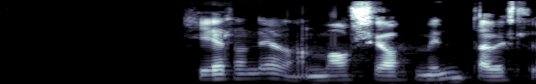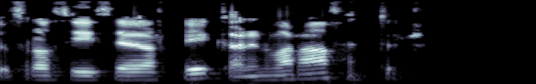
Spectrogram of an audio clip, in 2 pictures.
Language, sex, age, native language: Icelandic, male, 20-29, Icelandic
